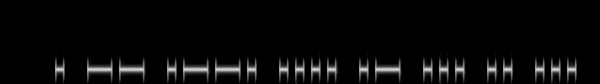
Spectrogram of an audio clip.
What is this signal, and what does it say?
Morse code, heard as a keyed tone, about 15 wpm, 700 Hz. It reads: EMPHASIS
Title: Sentences from Top 1400 Words - New Word Drill - 15wpm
